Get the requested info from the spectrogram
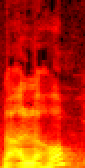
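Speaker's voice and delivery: slow, drawn-out Quranic recitation. Acted. Teacher recites the verse to the class, slow and measured. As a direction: recite each word slowly and carefully.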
